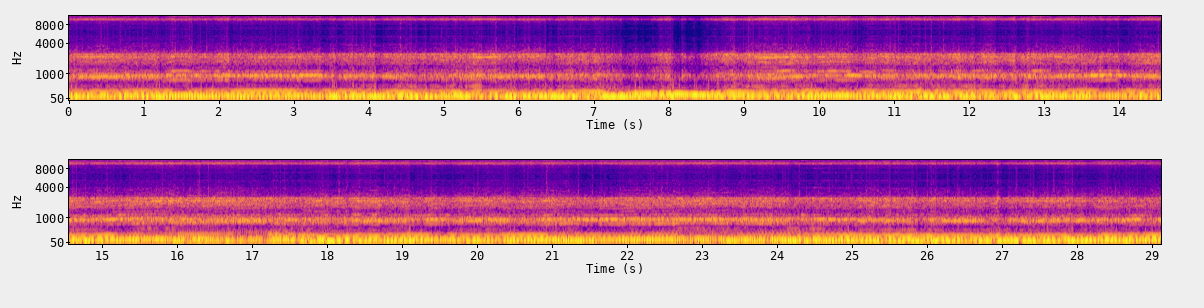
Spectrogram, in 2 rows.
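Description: Citroën C2 R2 Max rally car's four-cylinder engine running hard at high revs, heard loud from inside the cockpit, its pitch dipping briefly and climbing again twice, about 8 and 17 seconds in.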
